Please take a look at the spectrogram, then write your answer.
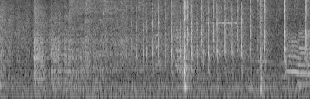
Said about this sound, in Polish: Podwójne drzwi.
